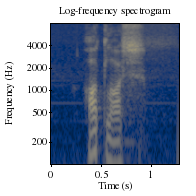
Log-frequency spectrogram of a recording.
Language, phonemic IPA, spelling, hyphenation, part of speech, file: Dutch, /ˈɑt.lɑs/, atlas, at‧las, noun, Nl-atlas.ogg
- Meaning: 1. atlas (bound or digital collection of maps) 2. atlas (top vertebra)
